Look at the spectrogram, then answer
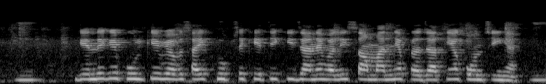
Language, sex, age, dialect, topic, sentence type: Hindi, male, 36-40, Hindustani Malvi Khadi Boli, agriculture, statement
